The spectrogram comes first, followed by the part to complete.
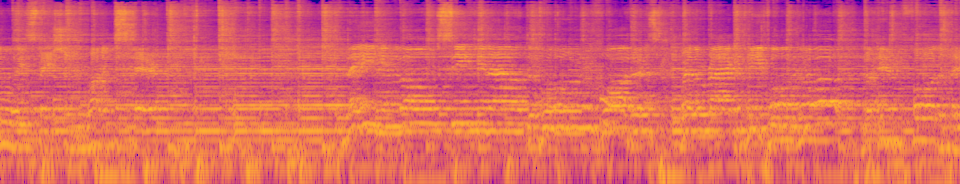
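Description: Two male voices singing together over strummed acoustic guitars and a steady beat on a hand-played box drum (cajón).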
